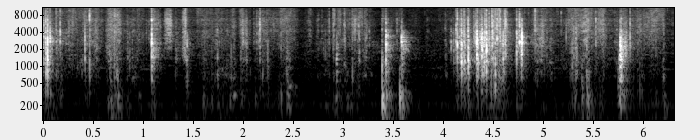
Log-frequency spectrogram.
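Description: A sheet of paper being handled, crinkling and rustling in irregular bursts, busiest about three and a half to five seconds in.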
